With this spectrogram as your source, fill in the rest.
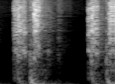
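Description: A laptop is tapped to show that it is a real, physical object you can touch. Four short, dry taps land in two quick pairs, each with a bright click over a low thump, and they die away almost at once.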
